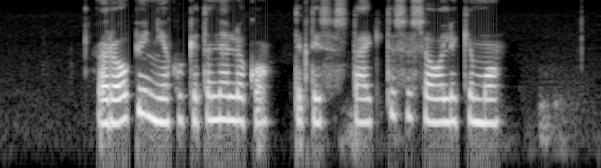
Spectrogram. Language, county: Lithuanian, Marijampolė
